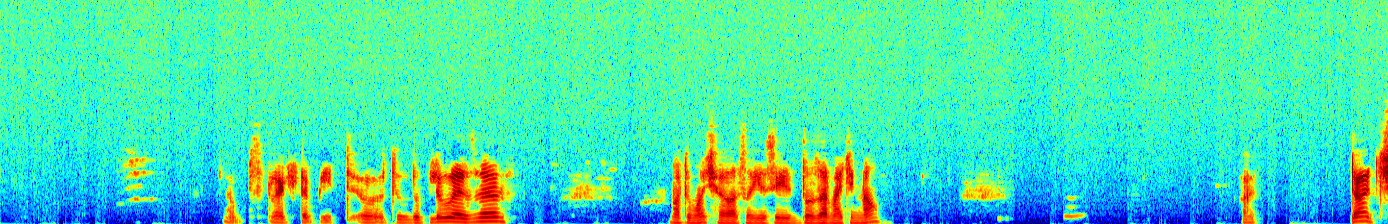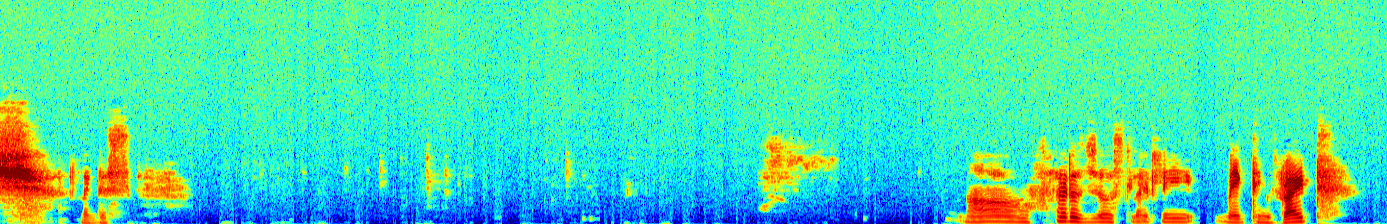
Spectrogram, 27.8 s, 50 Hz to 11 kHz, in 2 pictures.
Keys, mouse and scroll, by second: 19.7 alt+middle click.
